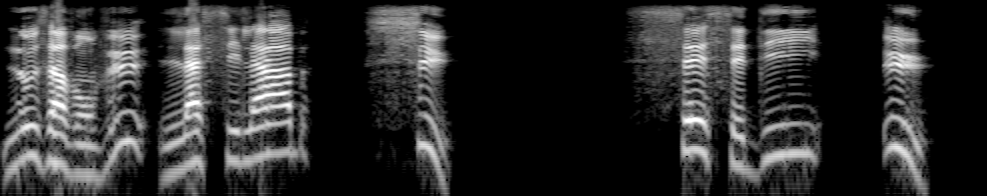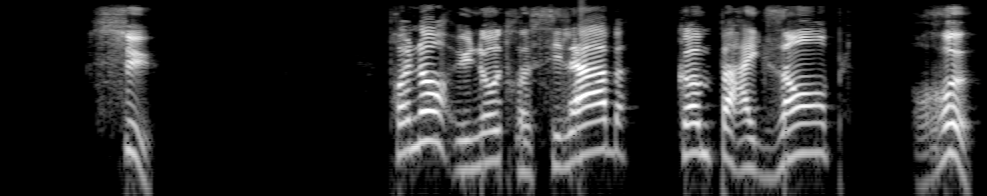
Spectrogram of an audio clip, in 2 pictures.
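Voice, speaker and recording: A man teaches reading at a very slow, deliberate pace, sounding out each letter and syllable. His voice is high and bright, with a lively, sing-song rise and fall. The recording is dry and a little dull. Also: no room sound. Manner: spells letters and sounds out slowly and carefully.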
